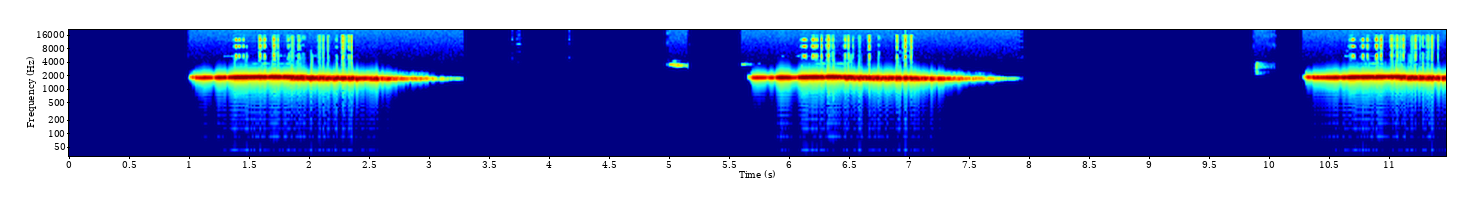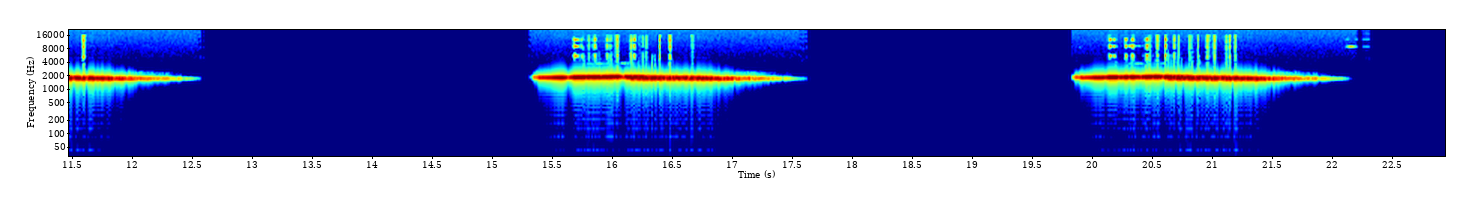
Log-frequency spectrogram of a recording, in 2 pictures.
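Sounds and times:
tinamou whistling: 0:01.0 - 0:02.7, 0:05.7 - 0:07.4, 0:10.3 - 0:12.1, 0:15.4 - 0:17.1, 0:19.8 - 0:21.6.

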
